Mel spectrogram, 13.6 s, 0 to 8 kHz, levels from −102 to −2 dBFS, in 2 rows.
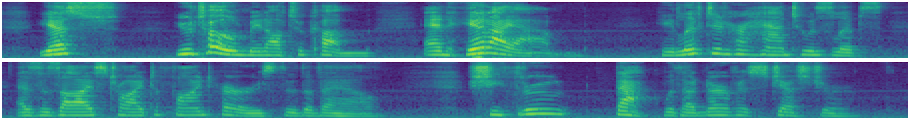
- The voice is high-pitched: No, medium, 180 Hz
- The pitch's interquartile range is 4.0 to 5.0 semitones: Yes, average, 4.7 semitones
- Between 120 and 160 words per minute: Yes, average, 155 wpm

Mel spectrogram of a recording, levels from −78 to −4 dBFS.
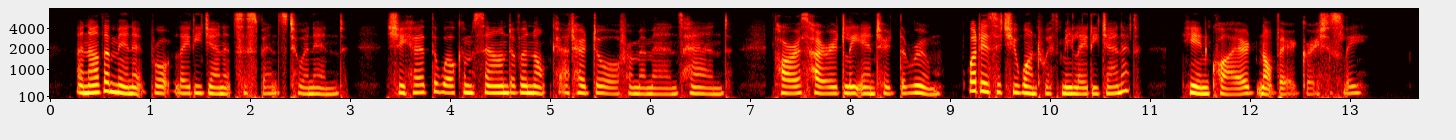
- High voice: Yes, high, 220 Hz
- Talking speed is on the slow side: No, average, 190 wpm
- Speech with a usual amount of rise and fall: No, narrow, 2.3 semitones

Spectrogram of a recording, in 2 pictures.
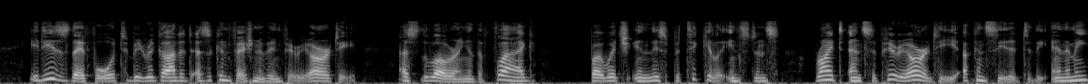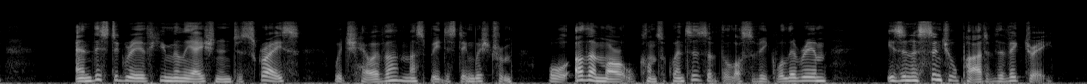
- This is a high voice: No, medium, 155 Hz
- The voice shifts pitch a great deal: No, average, 3.7 semitones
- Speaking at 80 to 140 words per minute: No, average, 165 wpm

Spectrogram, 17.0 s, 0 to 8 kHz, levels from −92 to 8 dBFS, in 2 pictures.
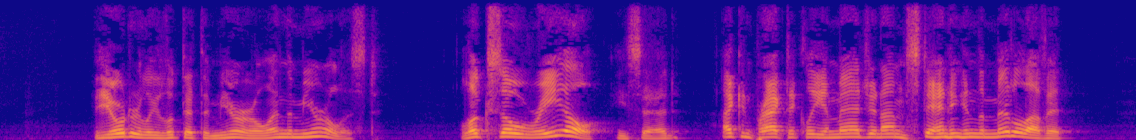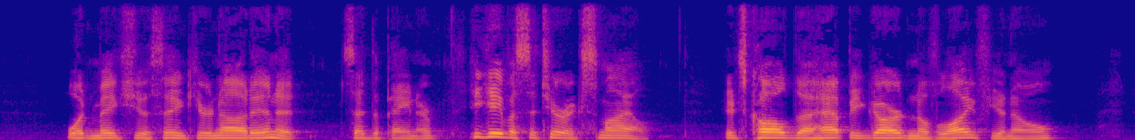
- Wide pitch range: Yes, wide, 6.2 semitones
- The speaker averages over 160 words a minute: Yes, average, 180 wpm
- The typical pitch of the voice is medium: Yes, medium, 150 Hz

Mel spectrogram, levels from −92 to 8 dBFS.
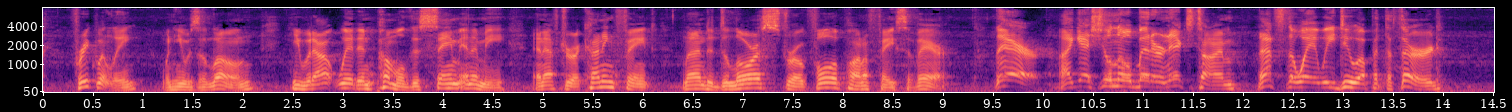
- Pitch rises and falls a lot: Yes, wide, 7.6 semitones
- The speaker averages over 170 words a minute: Yes, average, 185 wpm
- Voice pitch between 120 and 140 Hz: Yes, low, 135 Hz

